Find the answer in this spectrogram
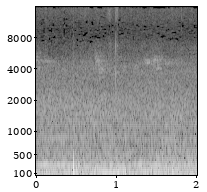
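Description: Phone microphone handling noise as the phone is set up by hand: rubbing and rumble with one sharp tap about half a second in, over a steady low hum.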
